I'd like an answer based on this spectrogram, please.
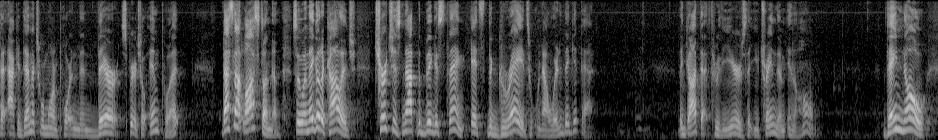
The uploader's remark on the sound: This is the first session of the God’s Gift Parenting conference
